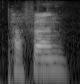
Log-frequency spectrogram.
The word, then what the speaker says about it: Pathan: We've got Shaz Pathan. Pathan? Yeah. Pathan? How do you say his surname? Pathan, yeah.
